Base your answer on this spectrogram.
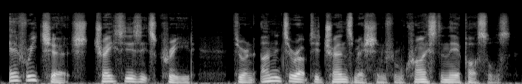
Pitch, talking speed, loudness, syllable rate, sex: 115 Hz, 160 wpm, -16 LUFS, 5.5 syllables/s, male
